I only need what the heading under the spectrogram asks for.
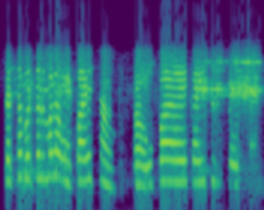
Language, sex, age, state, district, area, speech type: Marathi, female, 18-30, Maharashtra, Jalna, rural, conversation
